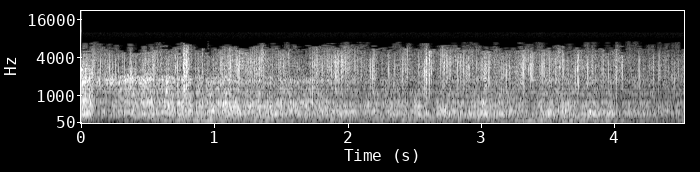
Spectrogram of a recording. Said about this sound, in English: Listen to that rain on the roof.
